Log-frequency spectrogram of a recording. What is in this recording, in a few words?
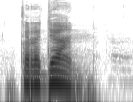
"karajan", to work, Yawa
